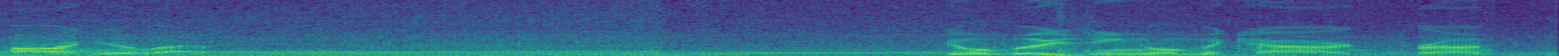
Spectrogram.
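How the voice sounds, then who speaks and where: A man's voice: lowish voice, unhurried. Man giving terse spotter calls. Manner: short clipped traffic calls, repeated. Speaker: race spotter. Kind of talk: terse spotter calls over team radio.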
